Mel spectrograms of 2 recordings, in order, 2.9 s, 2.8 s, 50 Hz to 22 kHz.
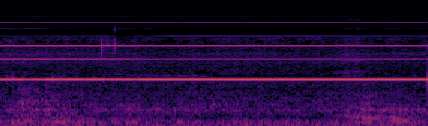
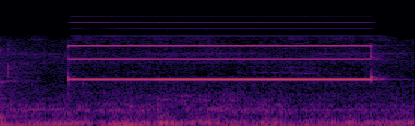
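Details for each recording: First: Samsung UA32EH4000 LED TV, dead with no power: multimeter continuity beep stays on with the probes in both directions on the rectifier diodes, so the diode is shorted. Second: Samsung UA32EH4000 LED TV that is completely dead with no standby light: a rectifier diode tested in continuity buzzer mode. A steady beep holds about two seconds, then stops, so this diode isn't shorted.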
